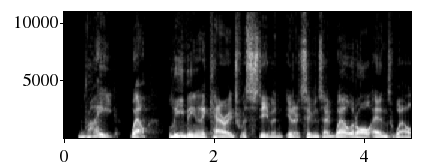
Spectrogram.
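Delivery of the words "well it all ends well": plain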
